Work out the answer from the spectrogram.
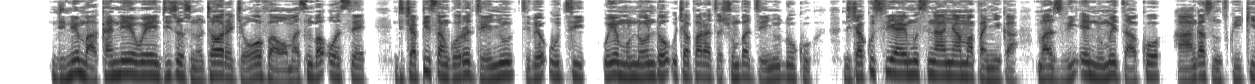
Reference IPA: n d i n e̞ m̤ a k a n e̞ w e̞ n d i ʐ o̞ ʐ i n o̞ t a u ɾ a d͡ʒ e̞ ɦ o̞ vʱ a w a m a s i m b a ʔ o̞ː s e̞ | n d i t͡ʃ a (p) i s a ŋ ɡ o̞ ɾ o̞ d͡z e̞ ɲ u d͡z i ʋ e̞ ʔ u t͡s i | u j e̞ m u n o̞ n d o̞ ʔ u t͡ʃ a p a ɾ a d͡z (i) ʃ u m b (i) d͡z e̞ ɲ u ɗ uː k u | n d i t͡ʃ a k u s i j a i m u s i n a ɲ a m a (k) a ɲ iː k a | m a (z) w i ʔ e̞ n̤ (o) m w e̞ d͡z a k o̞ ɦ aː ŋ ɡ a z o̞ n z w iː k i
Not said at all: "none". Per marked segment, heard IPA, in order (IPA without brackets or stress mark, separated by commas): p, a, a, p, z, u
